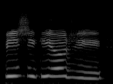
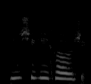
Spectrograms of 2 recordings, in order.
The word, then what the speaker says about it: Nishikikoji: Bishikioji was a very strange fellow, wasn't he? Nishikioji. What? Nishikikoji.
